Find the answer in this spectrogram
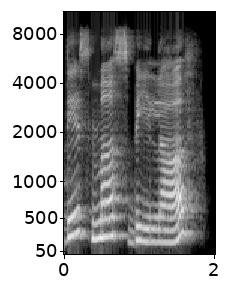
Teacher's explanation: aqui ele também não fala must be, ele come o T.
